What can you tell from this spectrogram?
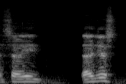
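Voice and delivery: ordinary talk, nothing marked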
